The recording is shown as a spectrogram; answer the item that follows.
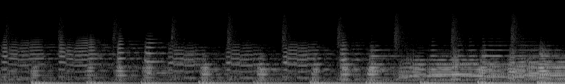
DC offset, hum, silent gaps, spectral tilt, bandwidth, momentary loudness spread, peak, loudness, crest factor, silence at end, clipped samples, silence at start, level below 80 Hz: under 0.1%; none; none; -6.5 dB/octave; 11.5 kHz; 7 LU; -16 dBFS; -35 LUFS; 18 dB; 0 s; under 0.1%; 0 s; -36 dBFS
